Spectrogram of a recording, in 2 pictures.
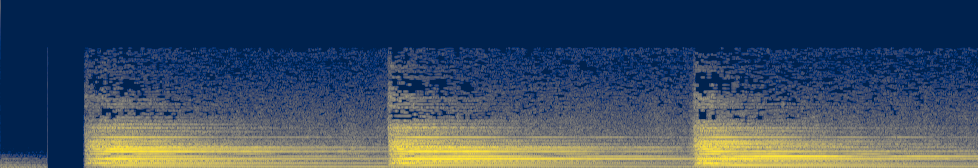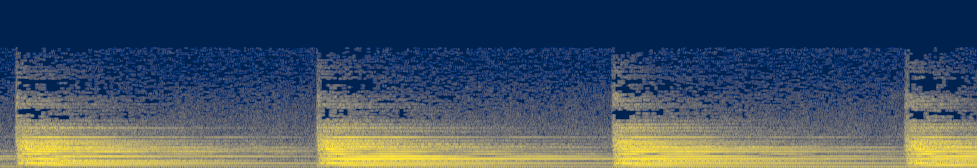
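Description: A single church bell tolling slowly at the same pitch, seven strikes about two seconds apart, each ringing on and fading before the next.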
